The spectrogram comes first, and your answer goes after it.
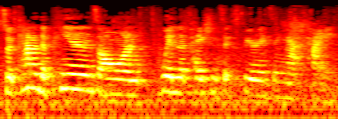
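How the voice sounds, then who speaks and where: A woman talks at a very fast pace with fairly even intonation, audible room echo and noticeable background noise. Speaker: pharmacy lecturer. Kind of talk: lecture.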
